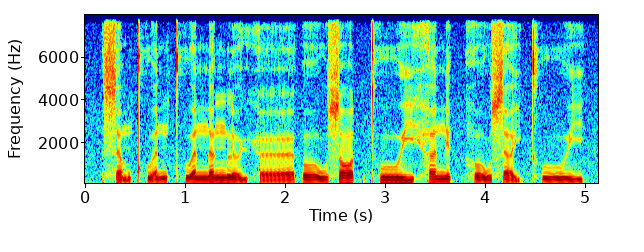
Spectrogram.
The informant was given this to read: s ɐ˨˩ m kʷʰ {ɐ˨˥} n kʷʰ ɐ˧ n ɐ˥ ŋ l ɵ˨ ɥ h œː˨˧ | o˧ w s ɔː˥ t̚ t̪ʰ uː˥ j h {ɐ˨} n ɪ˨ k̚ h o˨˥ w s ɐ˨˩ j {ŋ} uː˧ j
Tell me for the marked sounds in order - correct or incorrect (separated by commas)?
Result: correct, incorrect, incorrect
